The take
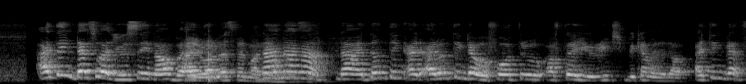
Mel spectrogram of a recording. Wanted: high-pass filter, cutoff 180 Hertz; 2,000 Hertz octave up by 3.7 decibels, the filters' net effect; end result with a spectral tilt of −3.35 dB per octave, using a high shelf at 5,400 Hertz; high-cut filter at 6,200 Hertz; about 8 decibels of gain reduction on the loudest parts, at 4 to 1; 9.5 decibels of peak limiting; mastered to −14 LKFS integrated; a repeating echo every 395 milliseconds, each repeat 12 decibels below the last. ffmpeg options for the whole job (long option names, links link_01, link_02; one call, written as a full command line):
ffmpeg -i in.wav -af "highpass=180,lowpass=6200,equalizer=frequency=2000:width_type=o:gain=4,highshelf=frequency=5400:gain=8,acompressor=threshold=-22dB:ratio=4,alimiter=limit=-21dB:level=0:latency=1,aecho=1:1:395|790|1185:0.251|0.0628|0.0157,volume=16dB" out.wav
